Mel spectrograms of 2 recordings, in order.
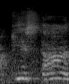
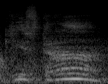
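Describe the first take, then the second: First: Aquí está a bit higher, lightly Mexican; Mexican accent again. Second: Put-on slight Mexican accent on aquí está. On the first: Retold or imitated. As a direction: repeat it with a hint of Mexican. (un toque de acento mexicano) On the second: (acento mexicano ligero) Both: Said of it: "me ha salido acento mexicano".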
